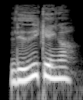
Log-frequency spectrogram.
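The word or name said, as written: LEDIGGÆNGEREN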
